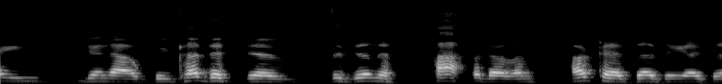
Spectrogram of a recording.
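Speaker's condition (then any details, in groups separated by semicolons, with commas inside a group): Cerebral palsy; speech therapy in childhood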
